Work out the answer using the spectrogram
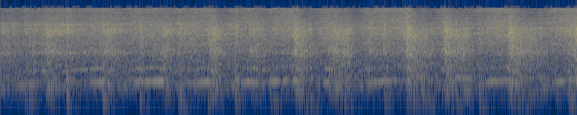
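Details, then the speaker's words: Vitamix blender blending a thick mixture such as hummus, with a rough, surging motor growl and rhythmic pulses; this is the normal sound of the blender under heavy load. "also i will say when you're making thicker consistencies like ice cream or peanut butter or hummus or anything like really thick the machine will make a growling sound sounds like it's broken but that's exactly what you want it to do"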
